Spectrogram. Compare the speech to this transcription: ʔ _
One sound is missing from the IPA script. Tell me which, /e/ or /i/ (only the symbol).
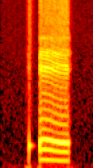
e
